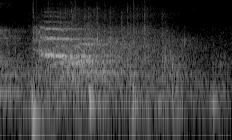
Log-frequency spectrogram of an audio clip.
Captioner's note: audience applauds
